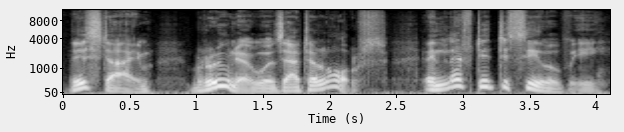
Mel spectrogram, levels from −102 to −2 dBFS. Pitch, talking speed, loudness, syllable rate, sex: 125 Hz, 175 wpm, -17 LUFS, 4.1 syllables/s, male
